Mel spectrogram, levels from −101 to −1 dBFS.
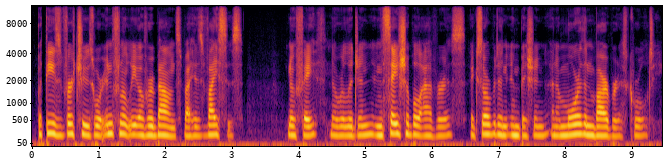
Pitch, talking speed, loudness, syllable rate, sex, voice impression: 185 Hz, 145 wpm, -17 LUFS, 6.0 syllables/s, female, very feminine, slightly young, very adult-like, thin, tensed, powerful, slightly dark, hard, very clear, very fluent, slightly cute, cool, intellectual, refreshing, very calm, friendly, reassuring, unique, very elegant, slightly wild, sweet, lively, strict, slightly intense, slightly sharp, light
